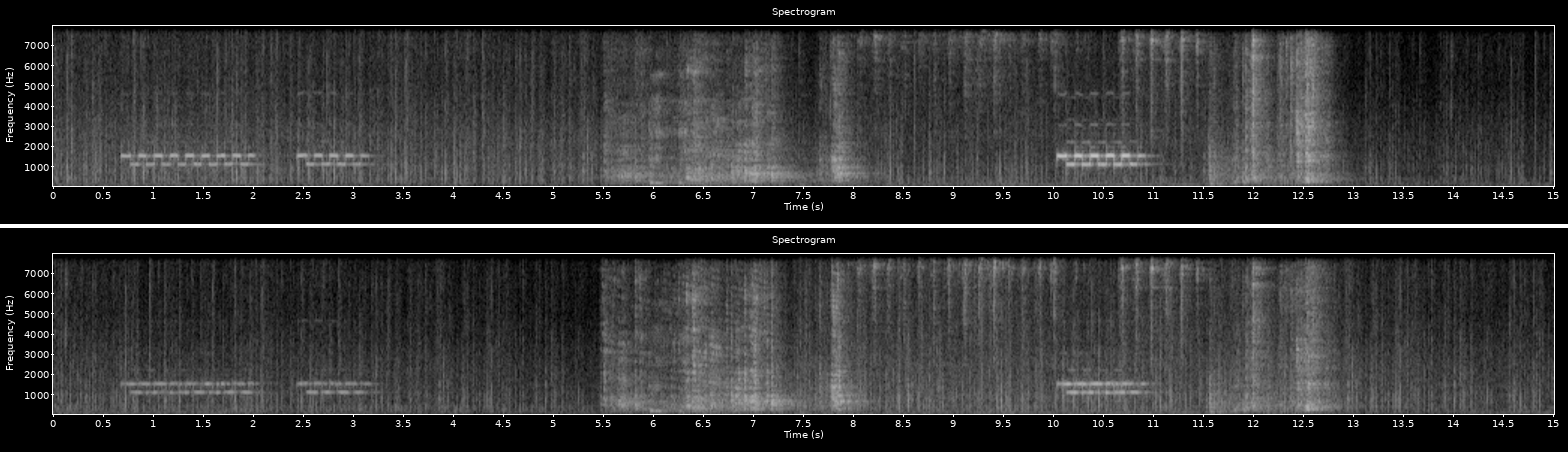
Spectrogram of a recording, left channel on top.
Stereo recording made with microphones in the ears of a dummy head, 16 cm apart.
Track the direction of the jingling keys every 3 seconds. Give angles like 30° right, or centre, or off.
off, 80° right, 70° right, 20° right, 40° left.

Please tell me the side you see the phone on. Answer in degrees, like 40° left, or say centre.
60° left.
